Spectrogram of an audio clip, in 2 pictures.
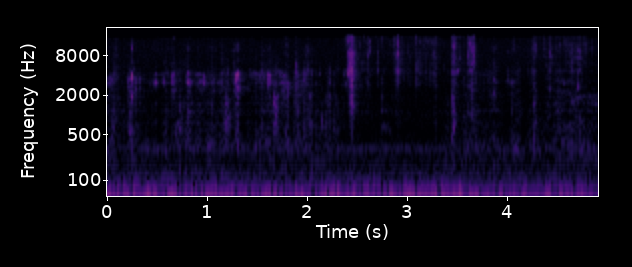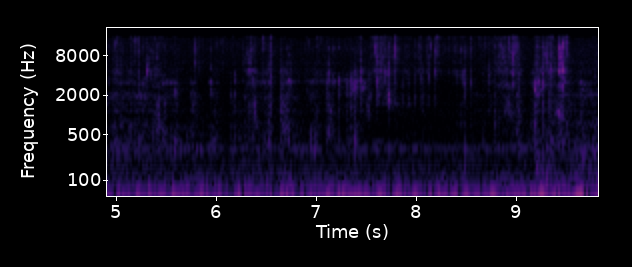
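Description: Close-miked chewing of bacon-wrapped shrimp, with many small clicks and crackles from the mouth.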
